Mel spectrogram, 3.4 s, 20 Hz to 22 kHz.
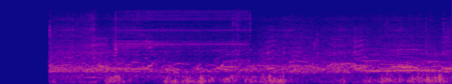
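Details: Tundra swans in flight at Sakata, Japan, on 3 November 2018: after a brief silence, a dense chorus of overlapping mid-pitched honking calls begins and continues steadily, with low rumbling wind underneath.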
